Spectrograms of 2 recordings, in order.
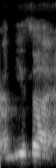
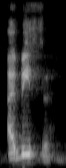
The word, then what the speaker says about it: Ibiza: A lot of the places I went to, one of them was Ibiza. Mm-hmm. Americans say Ibiza, but the Europeans call it Ibiza.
